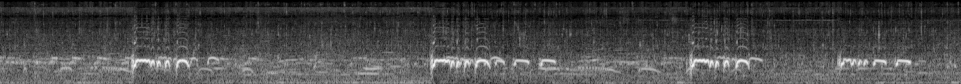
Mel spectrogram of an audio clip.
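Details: A zebra dove sings in the wild: four separate short phrases of rapid, bouncing coos, spaced a few seconds apart. Softer doves call faintly in the background.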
